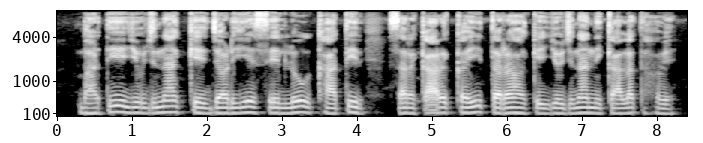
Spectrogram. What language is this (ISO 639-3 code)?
bho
